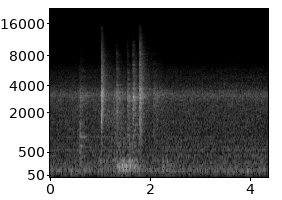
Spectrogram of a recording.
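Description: Steady hiss of compressed air bleeding through the resistance welder's weld-nut electrode, the blow-through that keeps slag off the spring-loaded guide pin. About a second in there is a sharp clack, followed by a brief burst of clattering mechanical clicks lasting under a second.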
